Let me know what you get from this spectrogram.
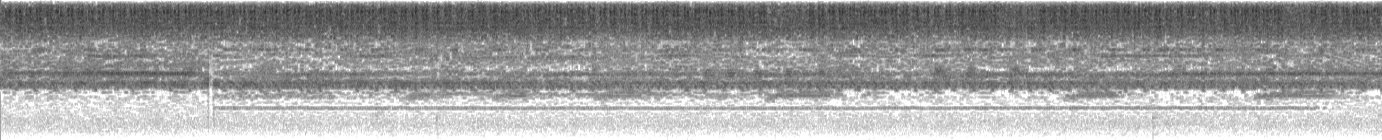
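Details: Crickets calling at night in a forest: a dense, pulsing high-pitched chorus of many insects, with a steady thin tone entering after about two seconds and holding almost to the end.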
